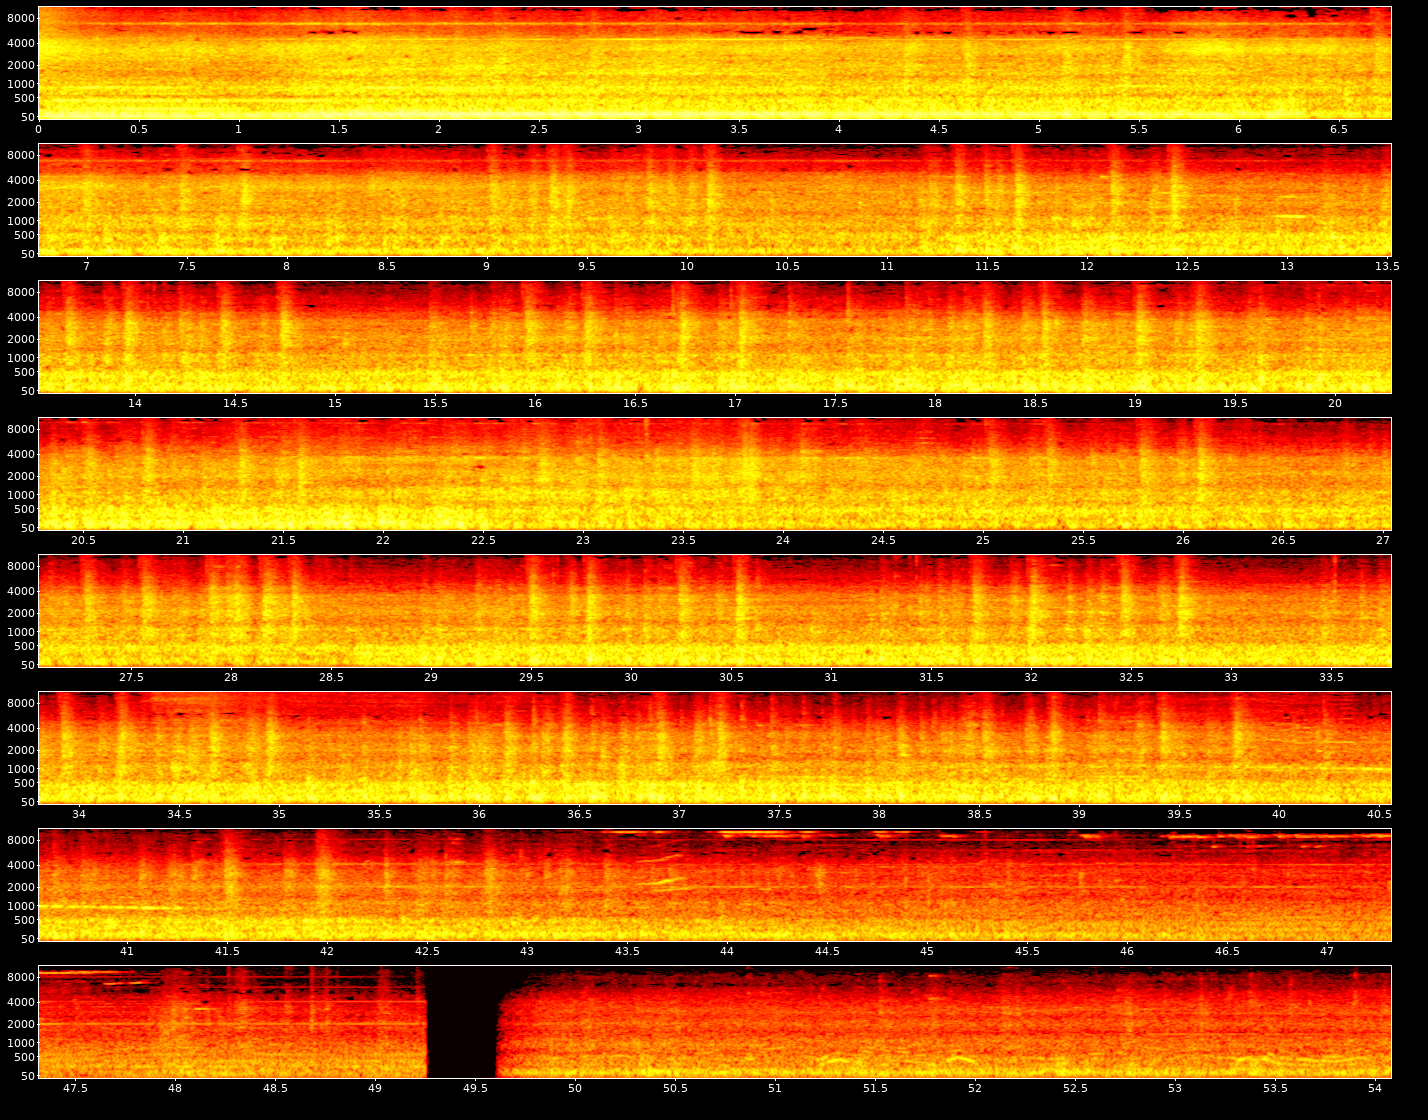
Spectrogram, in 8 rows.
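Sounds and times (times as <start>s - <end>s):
faint brake squeal: 0.0s - 13.8s, 21.7s - 23.4s, 39.5s - 49.3s
train rumble: 0.0s - 54.0s
train wheels clicking over rail joints: 4.1s - 45.0s.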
